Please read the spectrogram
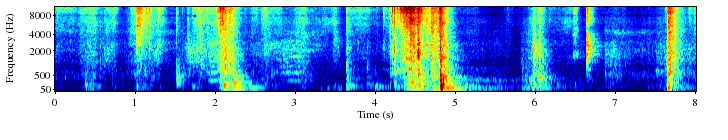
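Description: Refrigerator door opened and then shut with a thud just before five seconds in, followed by a few lighter knocks.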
